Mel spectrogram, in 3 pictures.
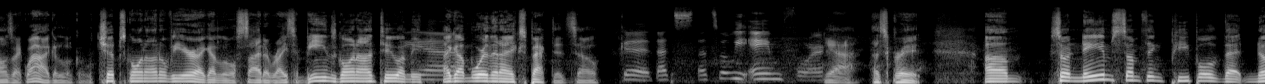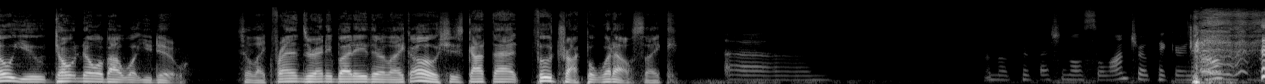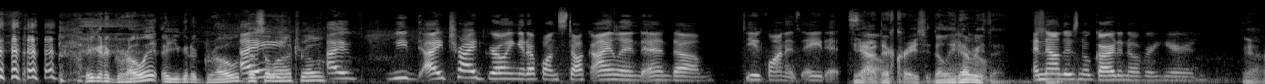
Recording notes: Right outside the food truck.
